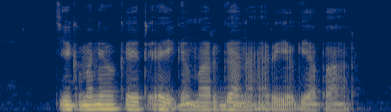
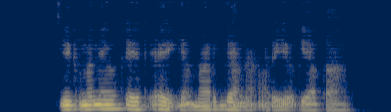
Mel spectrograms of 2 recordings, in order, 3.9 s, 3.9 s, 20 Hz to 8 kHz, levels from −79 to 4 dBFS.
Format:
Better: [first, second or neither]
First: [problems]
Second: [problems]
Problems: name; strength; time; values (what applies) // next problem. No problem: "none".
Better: first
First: none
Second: noise reduction (neural mask model DeepFilterNet 3)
